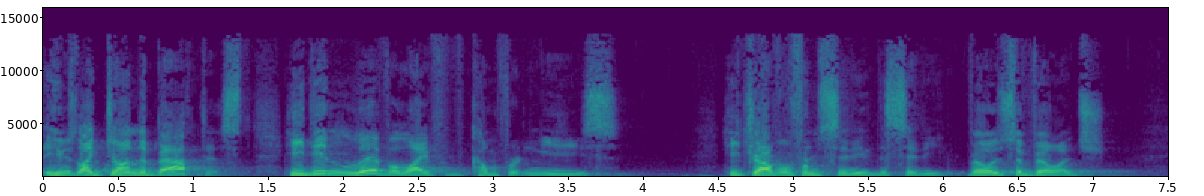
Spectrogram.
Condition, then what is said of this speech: No condition.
